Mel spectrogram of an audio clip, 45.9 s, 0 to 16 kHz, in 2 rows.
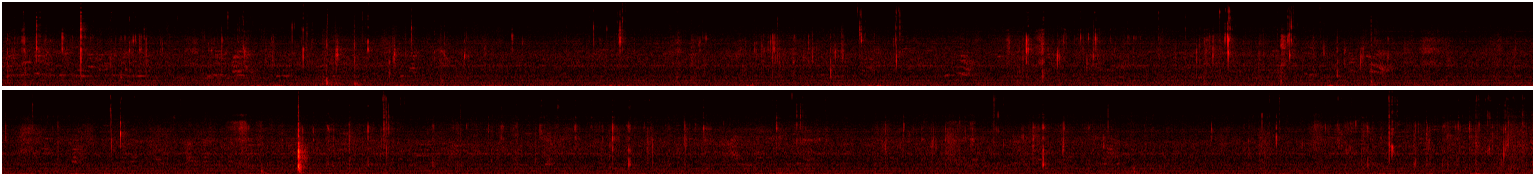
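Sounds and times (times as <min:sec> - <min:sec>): close chewing mouth clicks: 0:00.0 - 0:13.7, 0:14.9 - 0:21.6, 0:22.4 - 0:25.7, 0:26.4 - 0:33.8, 0:41.0 - 0:45.9.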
